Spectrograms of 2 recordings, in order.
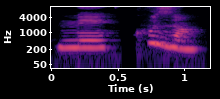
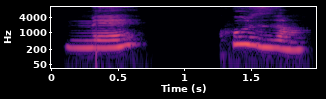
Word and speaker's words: mes cousins: In French you would say mes cousins. Mes cousins. Mes cousins.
